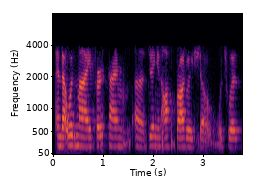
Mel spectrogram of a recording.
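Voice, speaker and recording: A woman's voice: medium pitch, little pitch movement, normal speed. Young woman, on the phone, thin tinny line, eager guest, repeats words for emphasis. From Israel. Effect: heard over a telephone line. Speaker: guest actress. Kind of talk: phone interview.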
